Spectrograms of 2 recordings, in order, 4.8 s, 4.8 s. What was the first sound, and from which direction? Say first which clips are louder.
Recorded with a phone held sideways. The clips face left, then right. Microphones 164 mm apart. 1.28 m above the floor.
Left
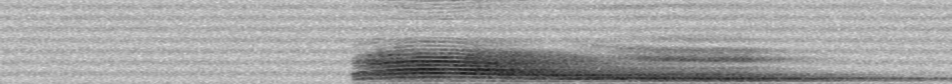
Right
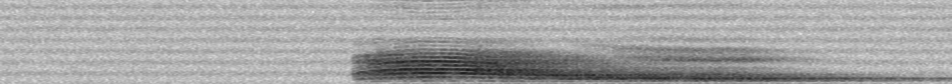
A cat meowing: right 1 dB; 35° left (ahead or behind).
